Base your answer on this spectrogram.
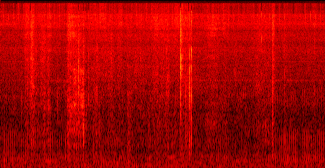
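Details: White odd-eyed kitten giving a big yawn, purring in a steady low rumbling pulse throughout, with scattered soft clicks and rustles on top.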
